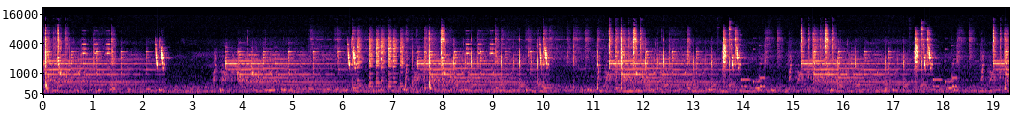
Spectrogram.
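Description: Loop-based music played by the Mixdex Lite sequencer on an iPad: repeating phrases of sustained chords with short sharp hits, dropping out briefly a few times.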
